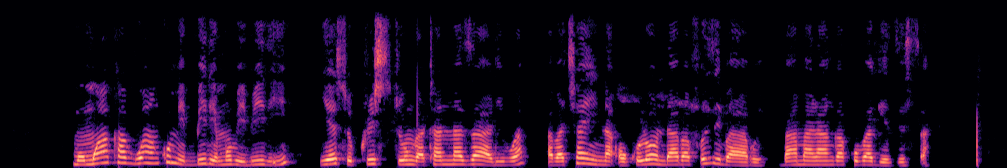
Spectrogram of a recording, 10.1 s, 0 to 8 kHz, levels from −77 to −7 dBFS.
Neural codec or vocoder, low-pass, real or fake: none; 7.2 kHz; real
